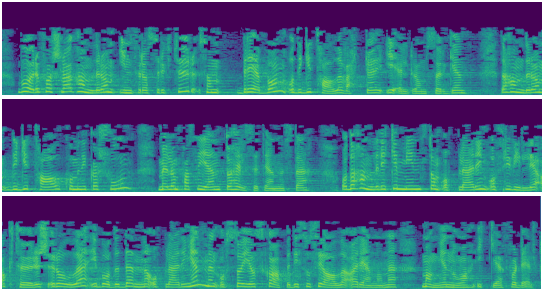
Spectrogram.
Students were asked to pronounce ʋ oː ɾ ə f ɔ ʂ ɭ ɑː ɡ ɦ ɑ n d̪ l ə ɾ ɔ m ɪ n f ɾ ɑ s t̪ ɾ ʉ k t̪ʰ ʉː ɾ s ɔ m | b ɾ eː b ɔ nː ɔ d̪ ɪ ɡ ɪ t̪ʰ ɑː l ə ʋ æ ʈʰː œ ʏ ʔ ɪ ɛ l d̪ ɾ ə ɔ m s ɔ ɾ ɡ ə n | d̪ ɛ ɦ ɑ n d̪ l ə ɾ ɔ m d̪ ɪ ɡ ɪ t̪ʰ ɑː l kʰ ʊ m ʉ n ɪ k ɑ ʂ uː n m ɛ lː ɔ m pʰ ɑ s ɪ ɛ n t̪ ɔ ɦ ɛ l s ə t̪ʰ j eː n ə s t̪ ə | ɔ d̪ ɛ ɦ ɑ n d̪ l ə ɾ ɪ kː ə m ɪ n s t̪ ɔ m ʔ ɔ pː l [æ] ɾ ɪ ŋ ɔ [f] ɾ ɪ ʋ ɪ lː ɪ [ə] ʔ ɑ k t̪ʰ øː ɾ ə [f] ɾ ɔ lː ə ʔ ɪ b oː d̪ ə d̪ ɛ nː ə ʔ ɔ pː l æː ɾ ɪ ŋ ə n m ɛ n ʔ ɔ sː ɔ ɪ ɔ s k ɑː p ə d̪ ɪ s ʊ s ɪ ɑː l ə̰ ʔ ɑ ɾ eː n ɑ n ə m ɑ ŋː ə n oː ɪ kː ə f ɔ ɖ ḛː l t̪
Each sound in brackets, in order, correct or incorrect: incorrect: æː, correct, correct, incorrect: ʂ

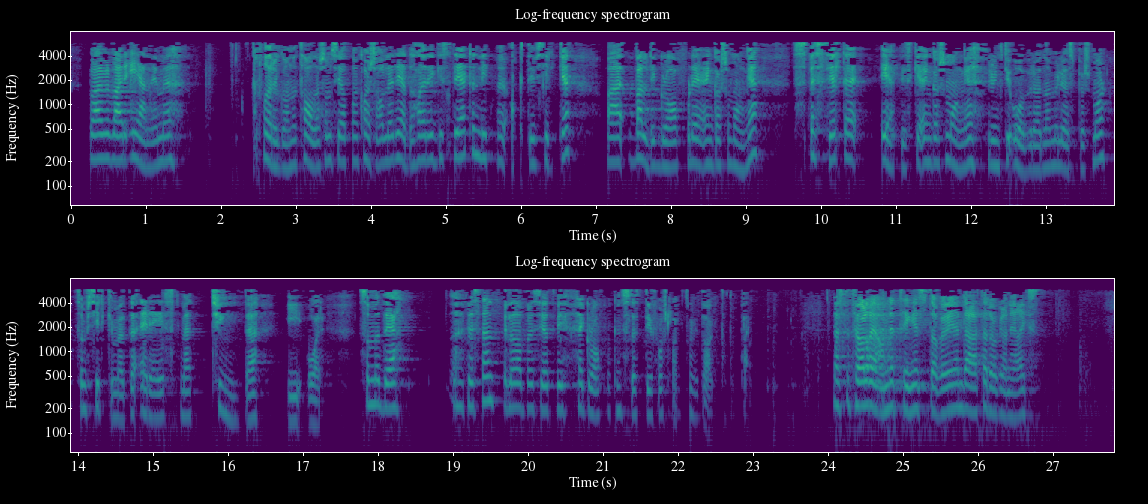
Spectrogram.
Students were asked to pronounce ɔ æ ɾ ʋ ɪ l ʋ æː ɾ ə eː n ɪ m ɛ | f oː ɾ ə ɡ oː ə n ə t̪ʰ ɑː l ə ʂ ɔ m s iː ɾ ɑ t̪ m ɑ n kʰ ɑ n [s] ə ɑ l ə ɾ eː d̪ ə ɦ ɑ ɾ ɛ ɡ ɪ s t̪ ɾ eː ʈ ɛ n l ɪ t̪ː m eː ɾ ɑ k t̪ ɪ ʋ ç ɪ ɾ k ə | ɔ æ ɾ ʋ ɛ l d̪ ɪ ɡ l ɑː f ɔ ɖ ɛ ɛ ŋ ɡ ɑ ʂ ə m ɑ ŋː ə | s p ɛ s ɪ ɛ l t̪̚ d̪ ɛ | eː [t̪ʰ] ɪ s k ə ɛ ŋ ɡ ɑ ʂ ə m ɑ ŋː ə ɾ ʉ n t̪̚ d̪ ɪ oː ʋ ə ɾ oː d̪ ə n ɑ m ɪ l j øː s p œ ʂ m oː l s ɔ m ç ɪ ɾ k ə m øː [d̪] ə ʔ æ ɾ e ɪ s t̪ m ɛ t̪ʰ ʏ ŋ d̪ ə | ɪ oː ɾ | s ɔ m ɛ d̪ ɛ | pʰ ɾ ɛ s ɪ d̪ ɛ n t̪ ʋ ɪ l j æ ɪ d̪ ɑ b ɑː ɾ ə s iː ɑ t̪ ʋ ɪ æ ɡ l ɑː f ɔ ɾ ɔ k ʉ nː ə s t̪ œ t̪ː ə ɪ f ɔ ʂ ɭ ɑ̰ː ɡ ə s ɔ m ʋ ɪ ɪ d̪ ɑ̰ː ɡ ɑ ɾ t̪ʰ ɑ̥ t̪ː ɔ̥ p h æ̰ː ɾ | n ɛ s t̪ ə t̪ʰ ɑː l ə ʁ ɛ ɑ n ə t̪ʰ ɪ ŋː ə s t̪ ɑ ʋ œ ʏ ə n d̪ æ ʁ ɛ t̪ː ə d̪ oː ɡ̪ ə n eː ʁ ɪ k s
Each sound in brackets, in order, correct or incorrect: incorrect: ʂ, incorrect: t̪, incorrect: t̪

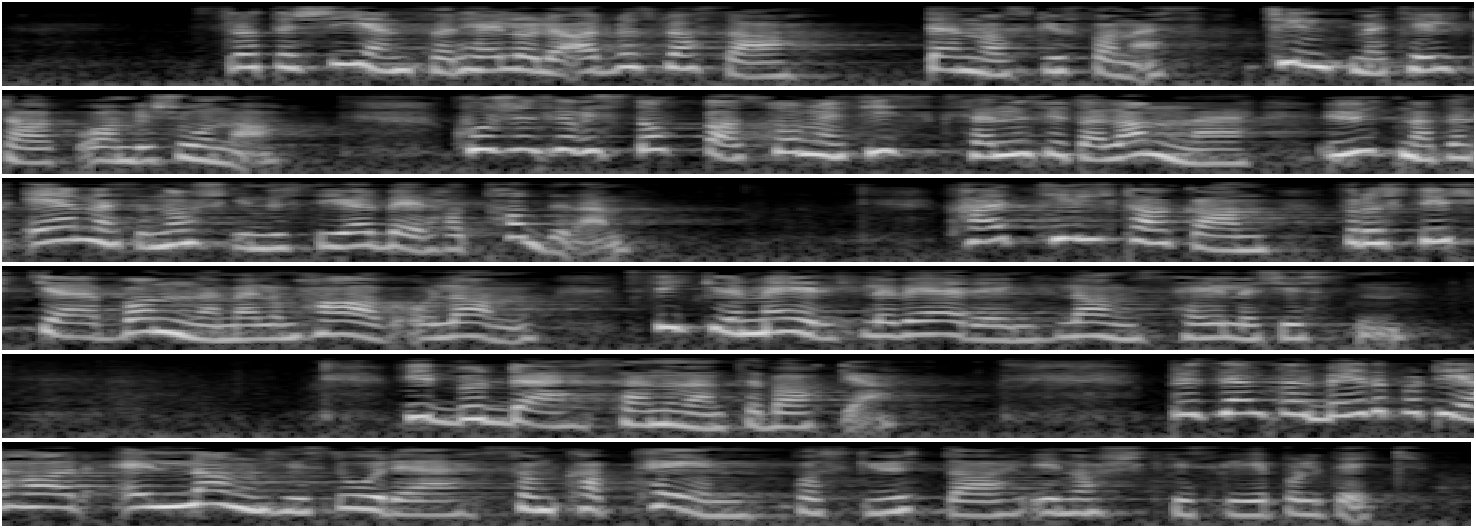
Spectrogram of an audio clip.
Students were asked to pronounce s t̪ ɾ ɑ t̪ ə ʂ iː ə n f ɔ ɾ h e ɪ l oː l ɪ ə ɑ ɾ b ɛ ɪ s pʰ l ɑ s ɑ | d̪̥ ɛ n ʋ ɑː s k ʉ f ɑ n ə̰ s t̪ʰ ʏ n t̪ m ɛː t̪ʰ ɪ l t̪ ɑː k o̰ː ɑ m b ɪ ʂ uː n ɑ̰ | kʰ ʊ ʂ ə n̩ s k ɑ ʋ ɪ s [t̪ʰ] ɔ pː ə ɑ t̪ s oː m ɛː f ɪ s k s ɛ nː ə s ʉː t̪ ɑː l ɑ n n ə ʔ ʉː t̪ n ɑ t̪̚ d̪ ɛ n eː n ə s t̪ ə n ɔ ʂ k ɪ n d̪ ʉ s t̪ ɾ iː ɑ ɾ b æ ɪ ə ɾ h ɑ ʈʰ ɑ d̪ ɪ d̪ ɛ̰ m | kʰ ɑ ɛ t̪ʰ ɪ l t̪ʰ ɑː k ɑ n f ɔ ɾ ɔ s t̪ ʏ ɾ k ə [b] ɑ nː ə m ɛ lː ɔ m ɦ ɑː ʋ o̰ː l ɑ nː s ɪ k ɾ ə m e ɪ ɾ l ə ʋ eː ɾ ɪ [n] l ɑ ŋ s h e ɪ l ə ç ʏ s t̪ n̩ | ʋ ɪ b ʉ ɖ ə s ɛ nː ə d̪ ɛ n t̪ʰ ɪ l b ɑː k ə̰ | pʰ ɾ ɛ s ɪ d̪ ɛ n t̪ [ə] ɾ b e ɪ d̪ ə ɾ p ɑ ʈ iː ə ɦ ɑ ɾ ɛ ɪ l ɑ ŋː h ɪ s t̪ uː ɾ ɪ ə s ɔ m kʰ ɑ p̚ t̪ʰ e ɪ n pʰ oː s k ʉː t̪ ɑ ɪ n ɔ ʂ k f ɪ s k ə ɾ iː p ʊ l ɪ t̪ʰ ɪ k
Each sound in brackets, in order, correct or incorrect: incorrect: t̪, correct, incorrect: ŋ, incorrect: ɑ

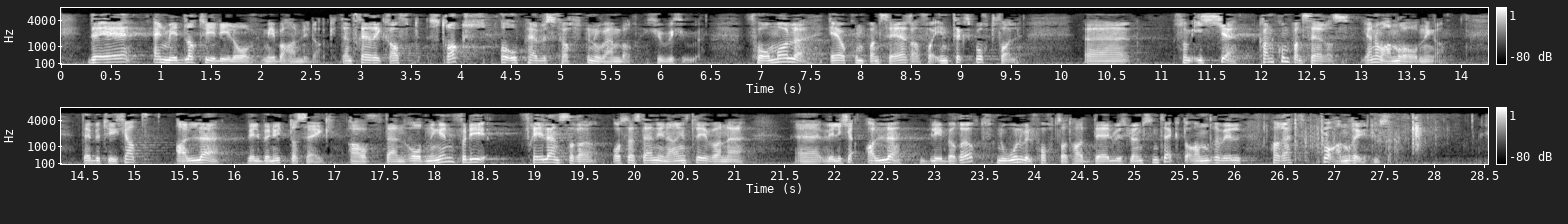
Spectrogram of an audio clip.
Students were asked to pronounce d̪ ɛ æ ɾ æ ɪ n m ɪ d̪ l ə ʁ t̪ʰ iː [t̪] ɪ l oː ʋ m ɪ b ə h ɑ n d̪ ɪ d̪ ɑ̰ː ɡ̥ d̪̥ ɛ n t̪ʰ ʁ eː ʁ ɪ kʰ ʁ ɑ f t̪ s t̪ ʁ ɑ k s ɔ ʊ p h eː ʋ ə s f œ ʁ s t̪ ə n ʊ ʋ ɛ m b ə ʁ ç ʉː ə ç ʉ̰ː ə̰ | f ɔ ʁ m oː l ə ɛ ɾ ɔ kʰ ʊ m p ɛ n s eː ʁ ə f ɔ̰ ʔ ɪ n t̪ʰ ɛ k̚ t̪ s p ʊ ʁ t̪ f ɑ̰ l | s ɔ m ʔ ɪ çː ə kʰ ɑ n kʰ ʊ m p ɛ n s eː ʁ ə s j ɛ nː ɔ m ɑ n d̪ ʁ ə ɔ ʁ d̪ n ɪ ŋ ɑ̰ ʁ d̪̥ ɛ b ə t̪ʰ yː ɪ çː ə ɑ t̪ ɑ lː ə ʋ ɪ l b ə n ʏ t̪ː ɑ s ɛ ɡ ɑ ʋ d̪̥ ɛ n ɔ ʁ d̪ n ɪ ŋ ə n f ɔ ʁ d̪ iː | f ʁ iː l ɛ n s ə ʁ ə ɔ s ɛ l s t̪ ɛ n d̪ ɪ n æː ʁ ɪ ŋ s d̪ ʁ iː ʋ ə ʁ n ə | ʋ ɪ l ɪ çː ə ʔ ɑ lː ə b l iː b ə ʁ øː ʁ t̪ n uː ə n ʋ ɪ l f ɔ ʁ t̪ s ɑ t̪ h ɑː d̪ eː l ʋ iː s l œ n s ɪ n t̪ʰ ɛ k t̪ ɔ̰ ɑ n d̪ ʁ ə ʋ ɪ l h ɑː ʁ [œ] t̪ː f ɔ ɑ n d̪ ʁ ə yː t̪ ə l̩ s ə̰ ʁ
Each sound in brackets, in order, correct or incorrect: incorrect: d̪, incorrect: ɛ

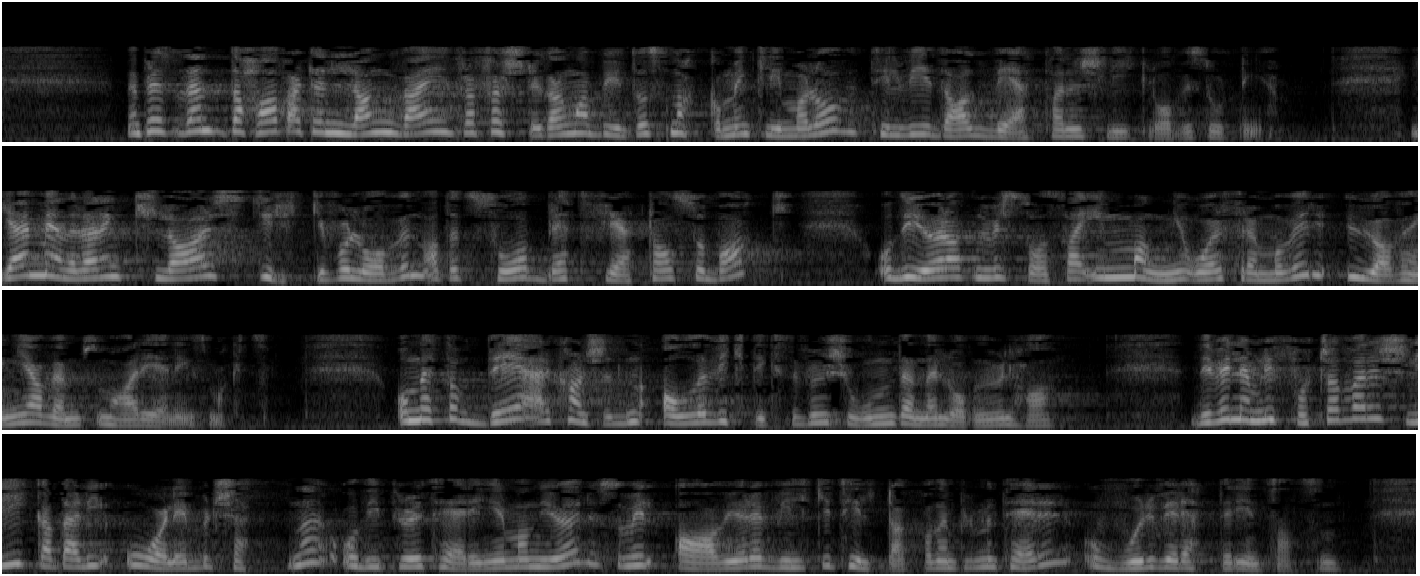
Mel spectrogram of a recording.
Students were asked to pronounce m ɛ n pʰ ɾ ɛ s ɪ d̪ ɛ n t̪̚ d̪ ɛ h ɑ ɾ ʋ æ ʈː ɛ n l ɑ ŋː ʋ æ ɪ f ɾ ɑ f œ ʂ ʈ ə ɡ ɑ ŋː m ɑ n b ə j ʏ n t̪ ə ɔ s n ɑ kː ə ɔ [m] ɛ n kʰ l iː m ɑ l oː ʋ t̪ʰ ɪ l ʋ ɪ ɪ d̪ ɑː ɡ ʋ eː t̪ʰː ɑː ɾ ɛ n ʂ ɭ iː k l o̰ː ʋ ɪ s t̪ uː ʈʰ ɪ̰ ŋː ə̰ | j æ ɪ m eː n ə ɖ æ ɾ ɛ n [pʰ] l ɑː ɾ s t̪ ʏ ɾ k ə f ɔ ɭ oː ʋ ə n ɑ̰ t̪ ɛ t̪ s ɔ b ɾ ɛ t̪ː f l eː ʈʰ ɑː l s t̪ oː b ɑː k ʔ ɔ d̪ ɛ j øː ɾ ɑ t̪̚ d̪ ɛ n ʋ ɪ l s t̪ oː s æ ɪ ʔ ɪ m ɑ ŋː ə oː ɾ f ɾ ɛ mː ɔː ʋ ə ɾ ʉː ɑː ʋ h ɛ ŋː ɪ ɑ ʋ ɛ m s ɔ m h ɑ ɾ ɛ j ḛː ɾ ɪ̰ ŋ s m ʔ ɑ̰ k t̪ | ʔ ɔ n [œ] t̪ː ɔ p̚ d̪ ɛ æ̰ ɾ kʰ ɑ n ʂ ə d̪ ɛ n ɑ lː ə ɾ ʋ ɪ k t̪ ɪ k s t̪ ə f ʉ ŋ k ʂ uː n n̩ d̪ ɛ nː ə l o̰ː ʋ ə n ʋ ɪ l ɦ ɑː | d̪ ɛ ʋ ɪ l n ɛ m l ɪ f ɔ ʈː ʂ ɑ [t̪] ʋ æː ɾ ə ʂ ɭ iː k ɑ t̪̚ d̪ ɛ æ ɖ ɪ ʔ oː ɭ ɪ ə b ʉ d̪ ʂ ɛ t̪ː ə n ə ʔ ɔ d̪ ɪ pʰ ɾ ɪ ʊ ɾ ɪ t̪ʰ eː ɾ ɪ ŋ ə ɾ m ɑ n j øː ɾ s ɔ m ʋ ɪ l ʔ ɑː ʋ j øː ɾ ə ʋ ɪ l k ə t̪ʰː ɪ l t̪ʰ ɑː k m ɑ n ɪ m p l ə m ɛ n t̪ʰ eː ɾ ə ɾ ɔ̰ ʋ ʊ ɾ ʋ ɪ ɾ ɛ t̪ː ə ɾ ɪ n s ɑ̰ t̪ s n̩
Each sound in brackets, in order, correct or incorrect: correct, incorrect: kʰ, incorrect: ɛ, correct

